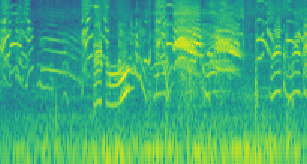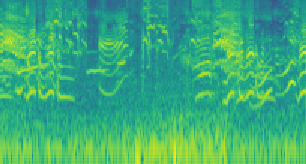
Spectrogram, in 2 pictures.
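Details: Green parrots squawking and chattering, loud harsh squawks mixed with curving whistled notes that rise and fall, arriving in quick uneven bursts.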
